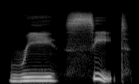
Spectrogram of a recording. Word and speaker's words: receipt: The P is completely silent. It's receipt, not receipt.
